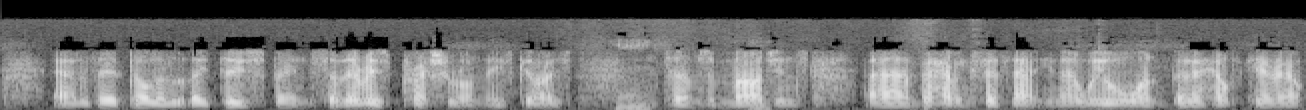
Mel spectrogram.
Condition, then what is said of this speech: None; typical speech.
